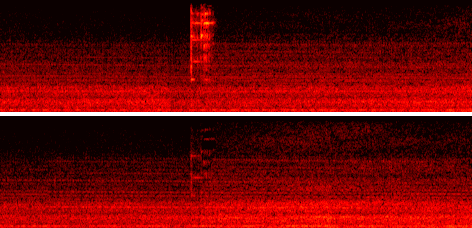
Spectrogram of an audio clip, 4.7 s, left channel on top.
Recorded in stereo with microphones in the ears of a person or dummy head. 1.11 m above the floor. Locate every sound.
1.9 s a dropped coin: 75° left (ahead or behind)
